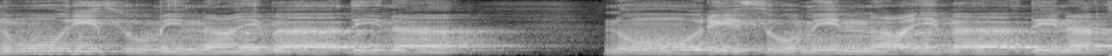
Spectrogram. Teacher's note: സക്കിനത്ത നൂൻ ശേഷം ഐന് ഇൽഹാർ ഹൽഖി മണിക്കാതെ വെളിവാക്കുക.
